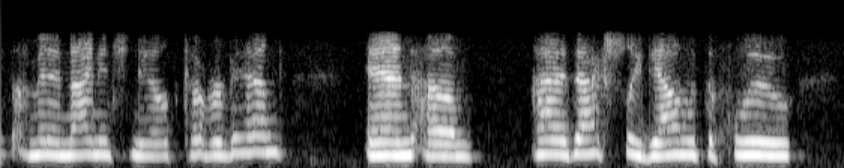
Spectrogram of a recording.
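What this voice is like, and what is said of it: Hoarse, nearly lost voice. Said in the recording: “lost my voice ... just blew my voice out completely”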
